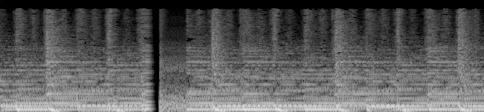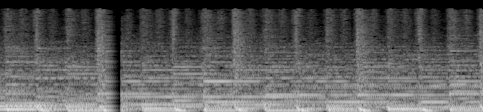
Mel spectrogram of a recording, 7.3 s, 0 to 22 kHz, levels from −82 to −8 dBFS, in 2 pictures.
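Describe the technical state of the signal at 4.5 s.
A call audio freeze runs from 4.43 to 4.55 s. For about 100 ms the receiver carries the last sound forward as a fading buzz or hiss, with no drop to silence, and then the audio resumes exactly where it halted. Nothing is lost; instead a gap is inserted, so everything after it plays about 100 ms later. That pattern most likely comes from packets delayed in transit, leaving the jitter buffer empty until they arrived.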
